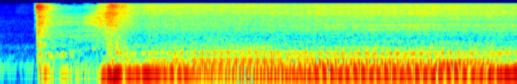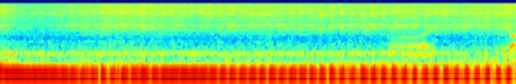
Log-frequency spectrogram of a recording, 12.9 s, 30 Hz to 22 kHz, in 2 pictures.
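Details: Jeep CJ5 with Holley Sniper EFI, first-ever start of the engine on a rainy day: brief crank, catches at once and settles into an even idle with no stumble; good voltage, but the gauges aren't reading.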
